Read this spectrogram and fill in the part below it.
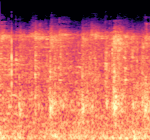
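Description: Horse hooves clip-clop steadily on the street while pulling a calesh carriage in Edfu, the rhythmic clopping close and continuous over background street noise.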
